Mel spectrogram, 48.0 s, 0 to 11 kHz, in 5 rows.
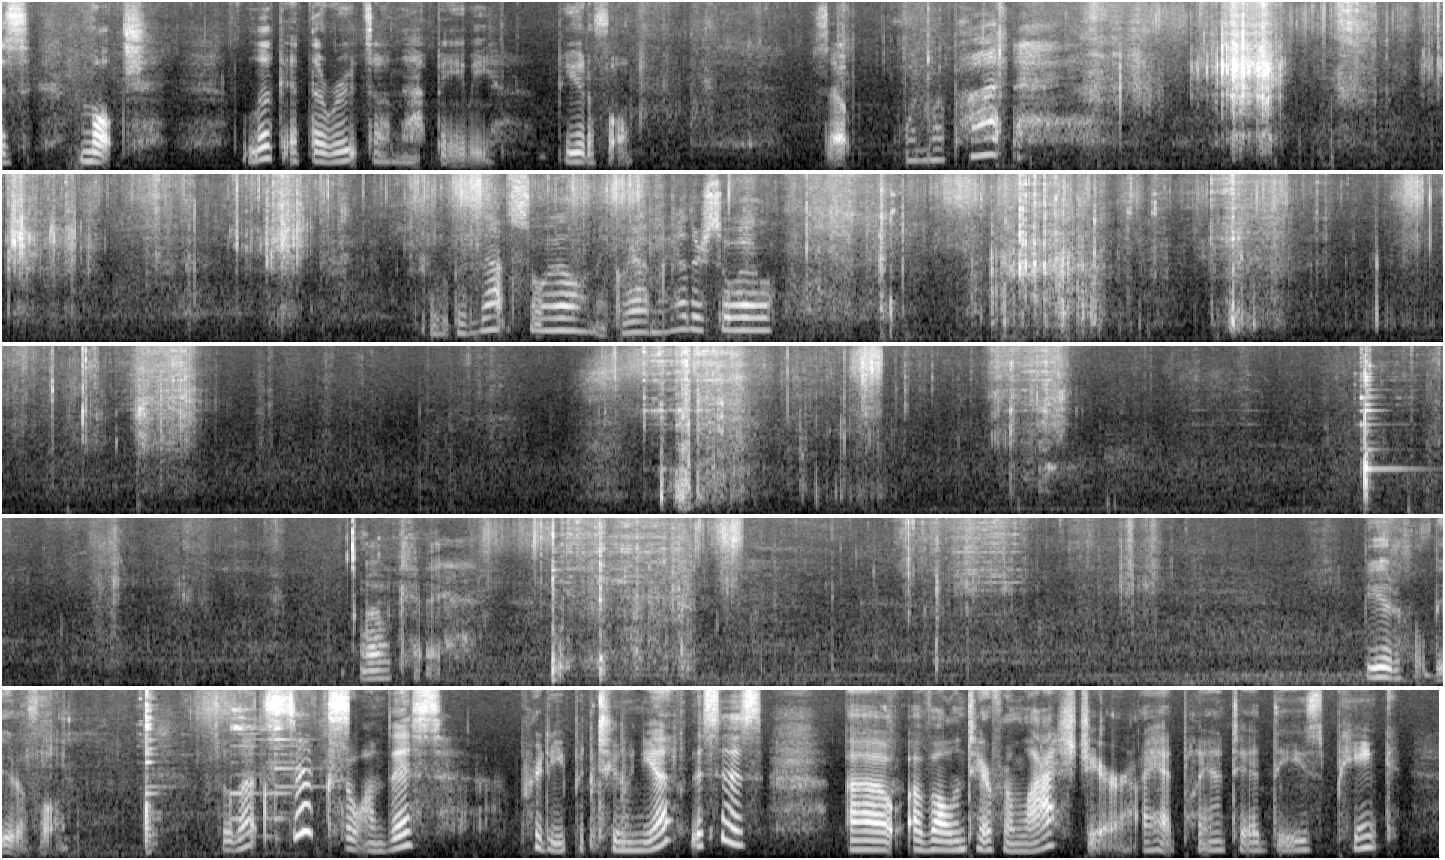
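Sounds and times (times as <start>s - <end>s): hands scooping soil: 6.0s - 21.1s, 22.2s - 26.5s, 28.4s - 36.7s, 39.4s - 40.8s
metal scoop clinking: 28.2s - 28.8s, 39.4s - 40.8s.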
